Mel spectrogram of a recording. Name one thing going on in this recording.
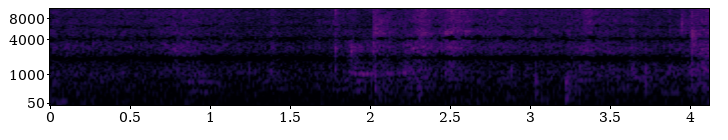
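A book page rustles as it is turned.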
